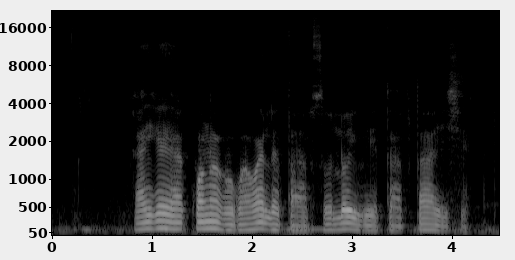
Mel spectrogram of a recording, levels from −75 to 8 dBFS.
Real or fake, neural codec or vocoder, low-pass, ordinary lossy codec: fake; codec, 44.1 kHz, 7.8 kbps, Pupu-Codec; none; none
